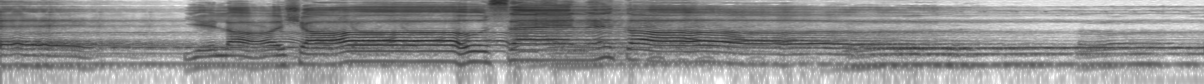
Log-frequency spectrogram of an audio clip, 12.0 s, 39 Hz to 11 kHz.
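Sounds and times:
voices humming a held chord: 7.4 - 12.0.

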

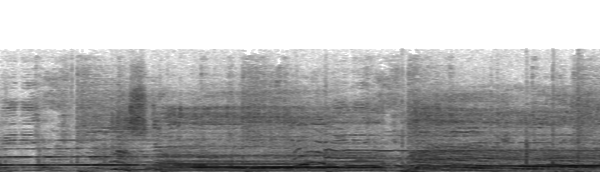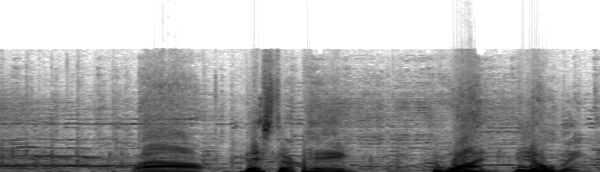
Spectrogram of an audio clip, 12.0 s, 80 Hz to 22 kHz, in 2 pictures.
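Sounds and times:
crowd cheering and shouting: 0.0 - 12.0
wrestling entrance music: 0.0 - 12.0.

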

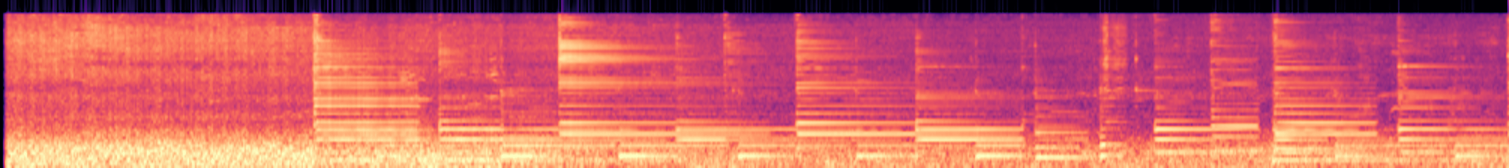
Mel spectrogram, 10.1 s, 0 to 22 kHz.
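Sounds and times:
wind and surf: 0.0 - 10.0
acoustic guitar chords: 1.8 - 10.0.

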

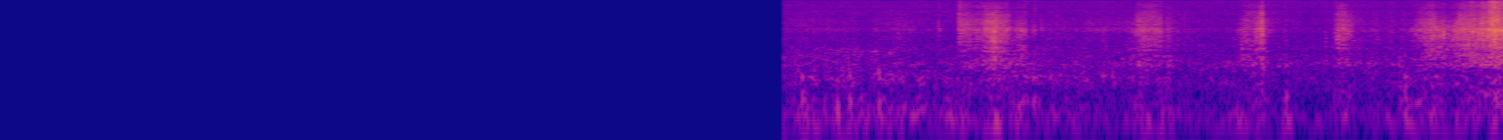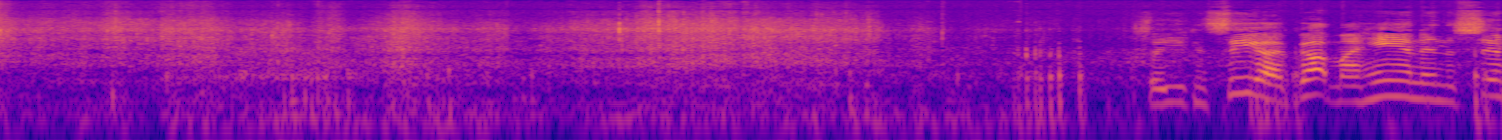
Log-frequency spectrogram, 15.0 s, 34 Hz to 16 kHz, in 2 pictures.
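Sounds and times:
wind rumble on microphone: 3.9 - 14.1
tent nylon rustling and crinkling: 4.0 - 13.8.

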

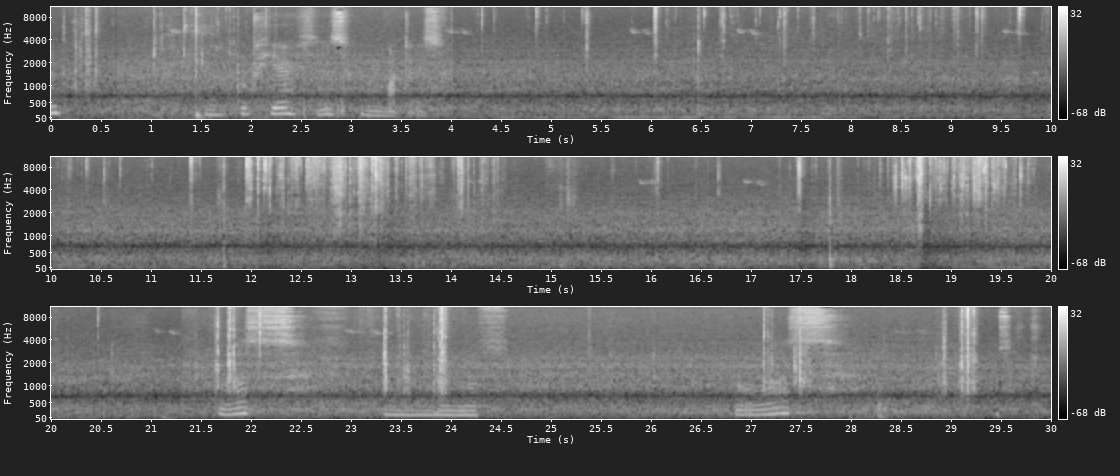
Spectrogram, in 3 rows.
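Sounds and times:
plastic crinkling: 6.0 - 10.8, 11.4 - 15.3, 17.4 - 19.9
scissors cutting plastic: 6.0 - 15.3, 16.0 - 19.8.

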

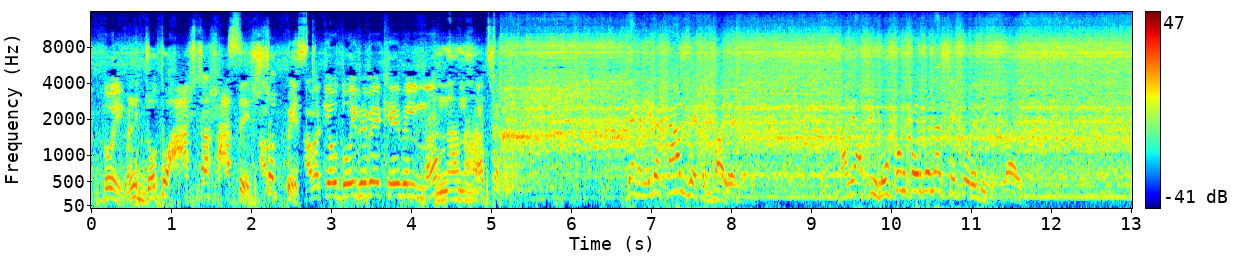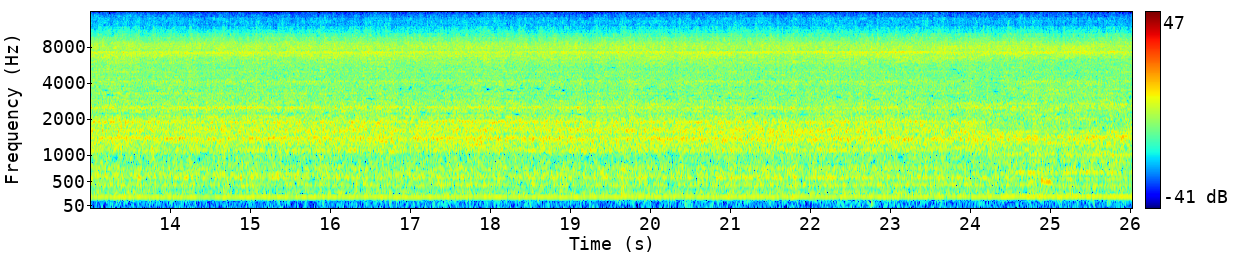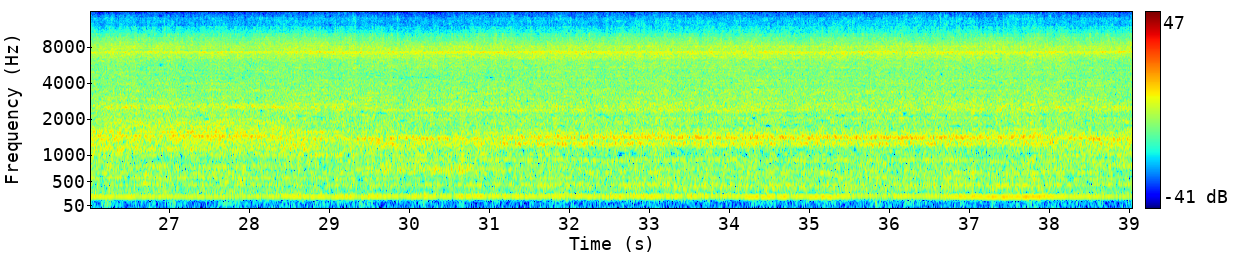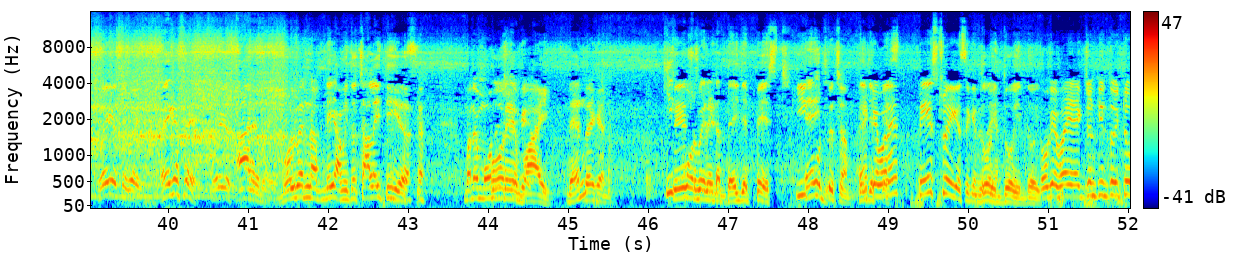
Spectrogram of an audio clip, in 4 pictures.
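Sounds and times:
mixer grinder running: 4.8 - 52.0.

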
